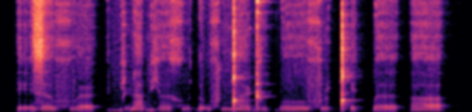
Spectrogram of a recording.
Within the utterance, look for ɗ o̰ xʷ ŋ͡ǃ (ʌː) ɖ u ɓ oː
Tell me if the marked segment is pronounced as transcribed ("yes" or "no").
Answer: no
